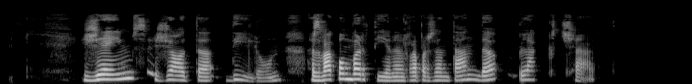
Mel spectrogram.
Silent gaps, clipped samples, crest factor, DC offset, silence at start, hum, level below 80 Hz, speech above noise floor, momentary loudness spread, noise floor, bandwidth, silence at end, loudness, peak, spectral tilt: none; under 0.1%; 22 dB; under 0.1%; 0.85 s; none; -70 dBFS; 59 dB; 15 LU; -80 dBFS; 11.5 kHz; 1 s; -21 LUFS; 0 dBFS; -4.5 dB/octave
